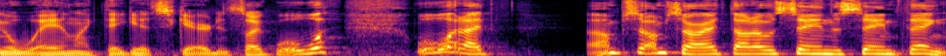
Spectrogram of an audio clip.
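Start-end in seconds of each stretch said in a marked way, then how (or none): 1.4-4.7 much higher, pleading, confused; backpedal, baffled and sorry; flustered apology. Retold or imitated. Speaker pleading with startled friends at a party, high flustered apology.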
